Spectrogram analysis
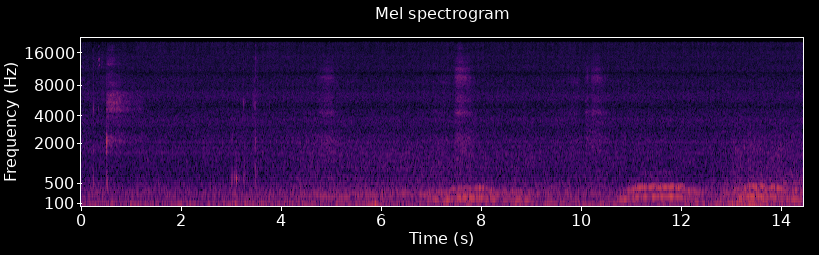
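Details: A sleeping Boston Terrier snores with low, rasping, slightly tonal breaths that rise and fall every few seconds.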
